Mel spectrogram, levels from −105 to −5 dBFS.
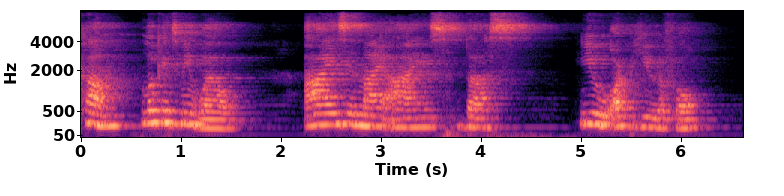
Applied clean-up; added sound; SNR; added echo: none; none; none; reverberation time 0.7 s.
